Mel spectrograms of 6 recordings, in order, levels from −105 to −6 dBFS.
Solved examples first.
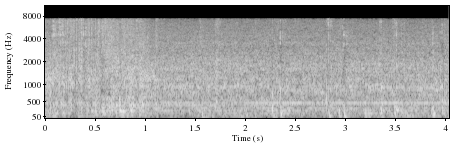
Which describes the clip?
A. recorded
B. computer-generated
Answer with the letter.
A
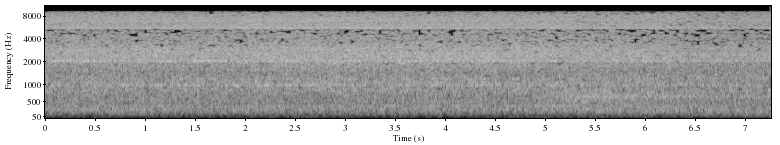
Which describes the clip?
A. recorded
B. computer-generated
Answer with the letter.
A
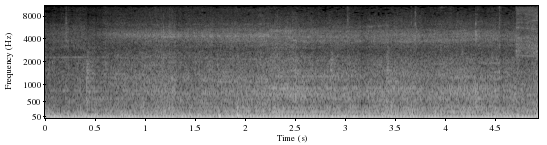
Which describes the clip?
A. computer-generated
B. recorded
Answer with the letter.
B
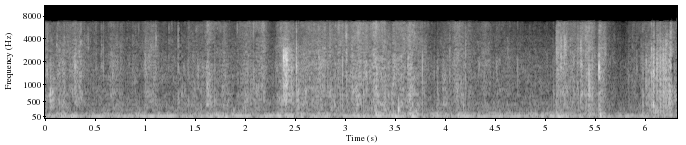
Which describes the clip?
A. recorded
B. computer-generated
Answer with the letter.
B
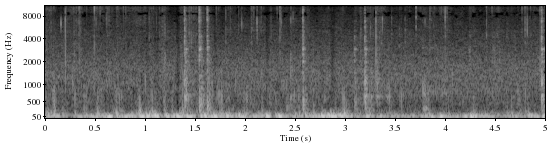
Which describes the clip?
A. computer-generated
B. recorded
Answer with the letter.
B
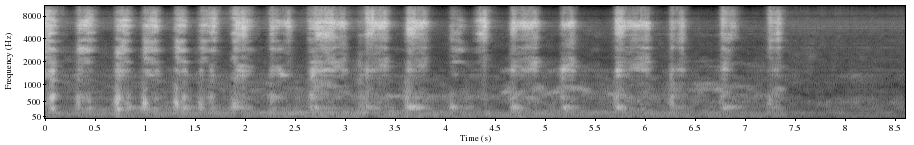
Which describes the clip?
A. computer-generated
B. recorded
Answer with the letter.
A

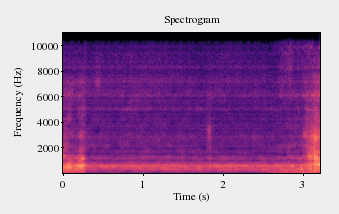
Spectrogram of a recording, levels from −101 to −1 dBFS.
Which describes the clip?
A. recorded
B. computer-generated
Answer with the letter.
B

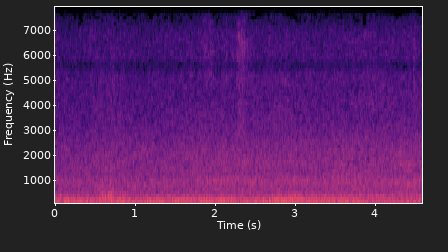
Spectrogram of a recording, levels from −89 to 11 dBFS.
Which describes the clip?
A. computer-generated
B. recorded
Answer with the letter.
B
